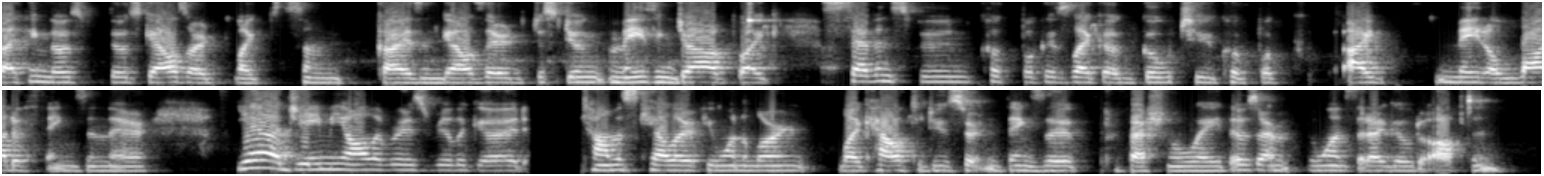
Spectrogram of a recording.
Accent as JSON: {"language": "English", "country": "Turkey", "tie": "born or raised there", "also_born_or_lived": "British Virgin Islands", "second_language": "English", "moved": "as an adult", "lives_now": "United States", "said": "we didn't eat bacon growing up in Turkey"}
